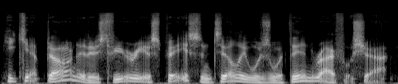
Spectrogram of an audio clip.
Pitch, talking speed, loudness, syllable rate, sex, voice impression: 125 Hz, 195 wpm, -17 LUFS, 4.5 syllables/s, male, very masculine, very adult-like, old, very thick, tensed, very powerful, slightly bright, very soft, muffled, raspy, very cool, intellectual, sincere, very calm, very mature, friendly, reassuring, very unique, elegant, very wild, sweet, lively, strict, slightly intense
